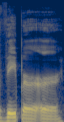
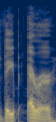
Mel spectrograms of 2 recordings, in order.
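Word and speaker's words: Vaperror: right vapor vape error i always said vapor and then everyone corrected me saying it was vape error i think i actually asked jeff once how do you pronounce it properly and he said vape error so i was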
